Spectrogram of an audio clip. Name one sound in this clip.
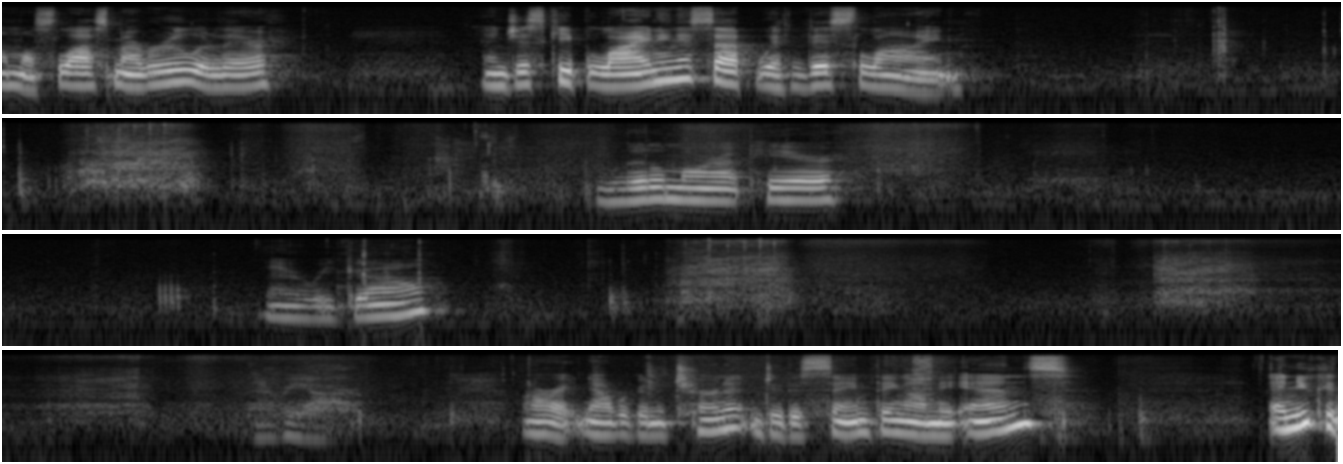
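A middle-aged woman talks calmly and clearly into a microphone.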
